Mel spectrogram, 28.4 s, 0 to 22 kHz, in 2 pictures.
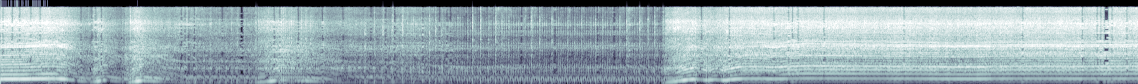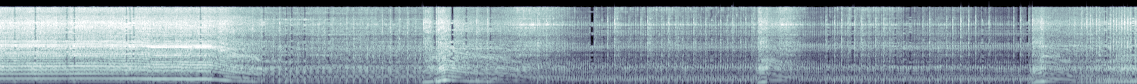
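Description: Stihl 661 chainsaw with square-ground full-chisel chain: it drops from cutting speed to idle about half a second in and is revved briefly a few times, then runs at full throttle through dry seasoned oak for about nine seconds before dropping back to idle with a few more short revs. Through the cut the engine stays slightly high in revs, which the sawyer takes as a sign that the depth gauges are a little too high, so each tooth takes too shallow a bite.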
